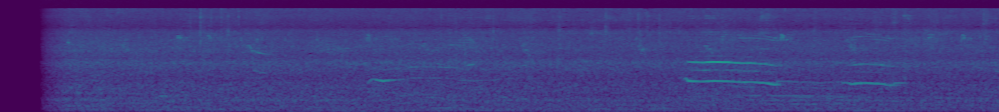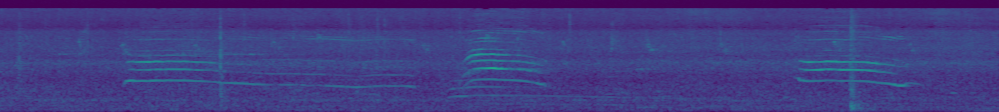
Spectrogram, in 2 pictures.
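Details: Street cats meowing loudly: several harmonic meows, some rising then falling, others short and downward-bending, scattered through the clip over a steady low background rumble.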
